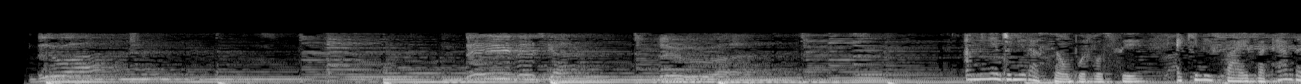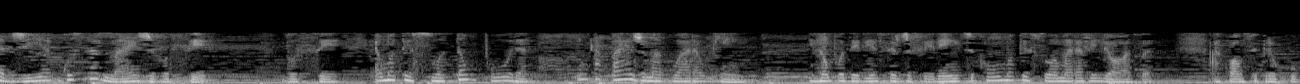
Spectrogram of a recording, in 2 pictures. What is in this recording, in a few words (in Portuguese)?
AMIZADE F, Telemensagens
